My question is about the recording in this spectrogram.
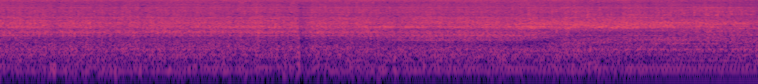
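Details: Old Caterpillar diesel after overheating, radiator topped up with water, overheat light no longer blinking: deep, steady idle with an even, unbroken rumble, no knocks or surges; normal idle.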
